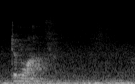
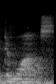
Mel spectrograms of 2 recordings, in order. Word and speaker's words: De Moivre: De Moivre. You say De Moivre's theorem, not De Moivre's.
